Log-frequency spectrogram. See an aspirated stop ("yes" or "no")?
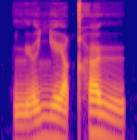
yes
